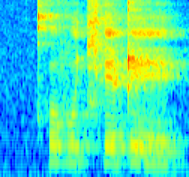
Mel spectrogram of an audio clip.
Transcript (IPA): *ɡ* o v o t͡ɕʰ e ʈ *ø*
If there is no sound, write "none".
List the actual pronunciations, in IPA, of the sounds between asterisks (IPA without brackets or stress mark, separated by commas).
kʰ, e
